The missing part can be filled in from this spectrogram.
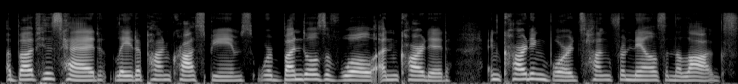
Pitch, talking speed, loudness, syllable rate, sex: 205 Hz, 170 wpm, -19 LUFS, 4.7 syllables/s, female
